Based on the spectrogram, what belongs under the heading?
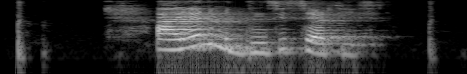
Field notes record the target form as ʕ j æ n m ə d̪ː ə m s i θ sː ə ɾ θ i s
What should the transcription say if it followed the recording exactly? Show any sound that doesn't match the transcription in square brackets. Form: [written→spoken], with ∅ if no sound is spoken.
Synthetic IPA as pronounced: ʕ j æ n m ə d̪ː ə [m→n] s i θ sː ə ɾ θ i [s→θ]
